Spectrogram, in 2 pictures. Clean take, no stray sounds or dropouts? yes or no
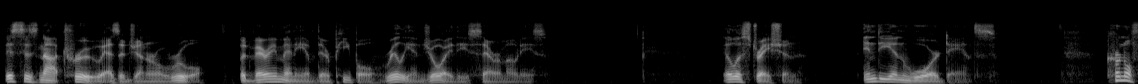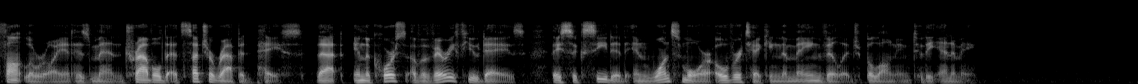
yes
